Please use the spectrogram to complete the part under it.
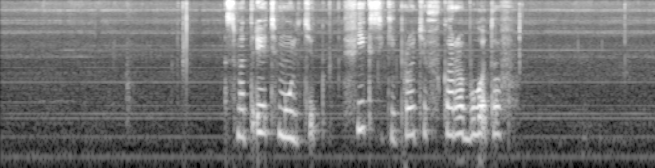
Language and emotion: Russian, sad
